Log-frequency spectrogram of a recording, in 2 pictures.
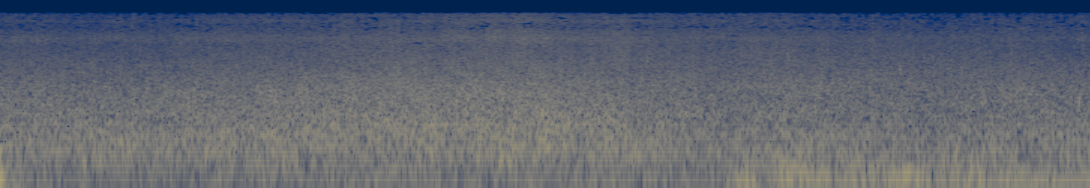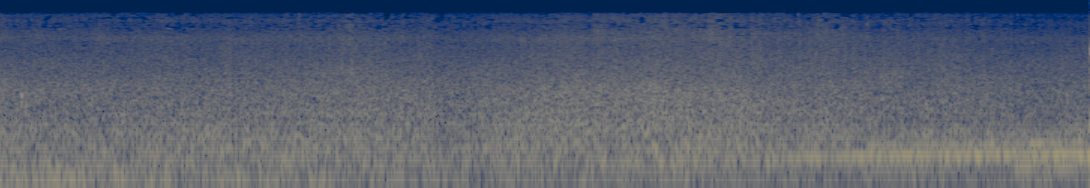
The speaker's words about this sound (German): Die Wellen schlagen gegen die Felsen, die wie stumme Wächter aus dem Wasser aufragen.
